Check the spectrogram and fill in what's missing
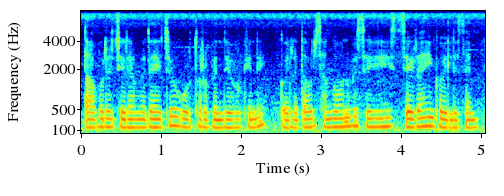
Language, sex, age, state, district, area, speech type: Odia, male, 18-30, Odisha, Koraput, urban, spontaneous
